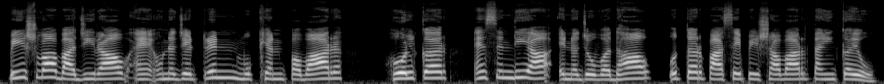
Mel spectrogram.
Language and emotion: Sindhi, neutral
